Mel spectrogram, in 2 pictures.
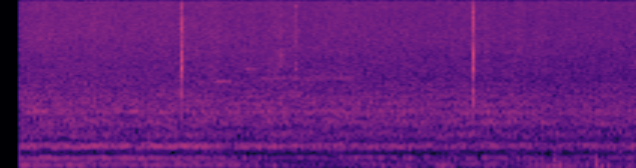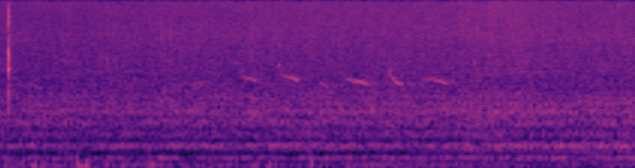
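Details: Many honeybees hovering around near a hive on orientation flights, learning where home is. A steady, droning buzz with layered tones runs throughout, broken by a few sharp clicks, with faint high chirps near the end.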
